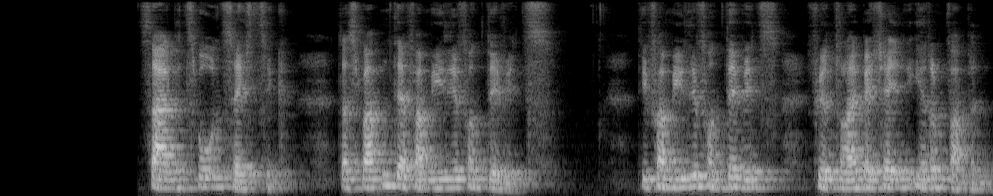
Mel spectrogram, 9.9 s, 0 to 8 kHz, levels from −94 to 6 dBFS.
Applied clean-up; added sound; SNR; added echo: none; none; none; reverberation time 0.6 s.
